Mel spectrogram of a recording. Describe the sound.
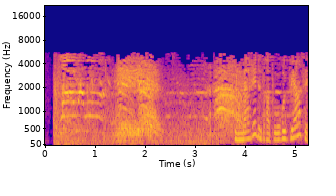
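A large crowd of protesters at a pro-Europe, anti-Brexit march in Hyde Park, London, holding European-coloured signs and chanting together in unison, a dense roar of many voices with rising shouted phrases, loud and sustained throughout, with individual voices breaking out near the end.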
